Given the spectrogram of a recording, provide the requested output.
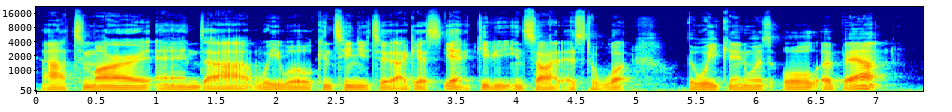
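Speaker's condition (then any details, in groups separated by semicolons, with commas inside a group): No condition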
